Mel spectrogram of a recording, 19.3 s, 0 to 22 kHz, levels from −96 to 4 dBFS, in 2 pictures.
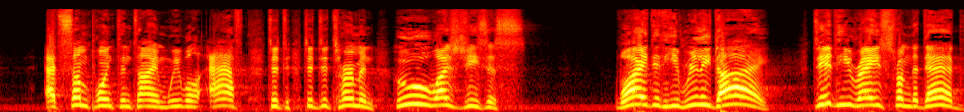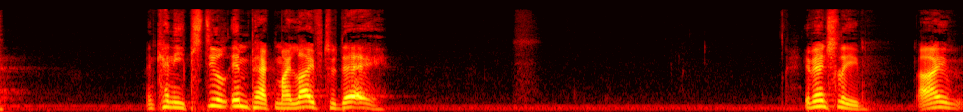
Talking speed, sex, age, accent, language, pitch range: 110 wpm, male, 40-59, American, English, 135-190 Hz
